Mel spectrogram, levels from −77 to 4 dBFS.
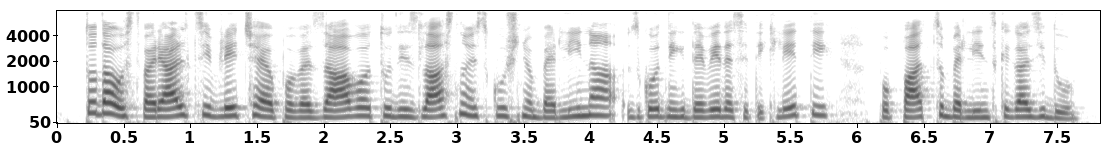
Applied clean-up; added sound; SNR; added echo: none; none; none; none.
